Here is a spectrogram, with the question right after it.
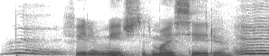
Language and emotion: Russian, neutral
